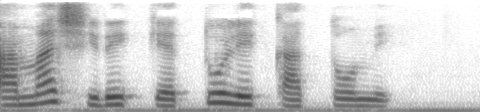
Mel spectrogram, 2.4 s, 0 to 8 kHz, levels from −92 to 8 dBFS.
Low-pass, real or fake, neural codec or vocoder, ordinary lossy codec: 7.2 kHz; fake; codec, 24 kHz, 0.9 kbps, WavTokenizer, large speech release; AAC, 48 kbps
